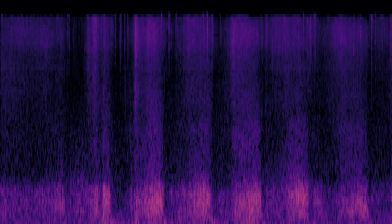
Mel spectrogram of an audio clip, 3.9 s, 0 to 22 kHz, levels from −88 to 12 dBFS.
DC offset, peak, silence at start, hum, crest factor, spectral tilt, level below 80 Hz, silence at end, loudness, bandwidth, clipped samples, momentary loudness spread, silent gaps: under 0.1%; -24 dBFS; 0 s; none; 22 dB; -4 dB/octave; -60 dBFS; 0 s; -45 LUFS; 17 kHz; under 0.1%; 8 LU; none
